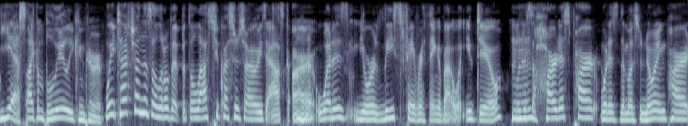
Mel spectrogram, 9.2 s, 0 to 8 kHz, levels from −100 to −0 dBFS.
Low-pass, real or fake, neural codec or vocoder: 7.2 kHz; fake; codec, 16 kHz, 16 kbps, FunCodec, trained on LibriTTS, 50 frames a second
